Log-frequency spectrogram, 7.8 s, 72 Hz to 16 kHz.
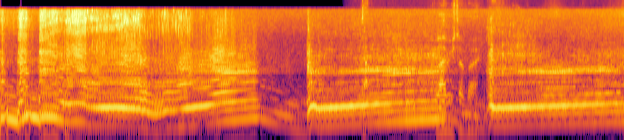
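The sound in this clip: A 904 Carrera GTS racing sports car with road registration revs its engine loudly: a harmonic-rich roar whose pitch climbs and falls several times, with brief dips between the revs.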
